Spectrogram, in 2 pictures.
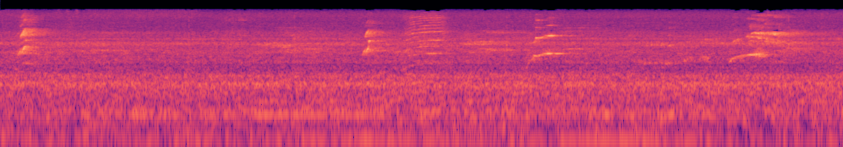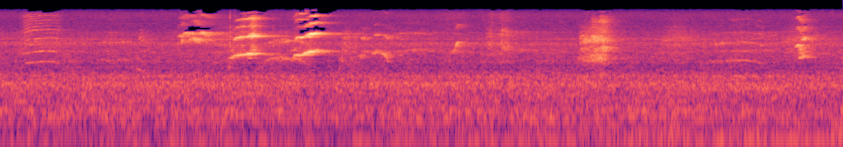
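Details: Hungry young magpie calling out: scattered thin, high chirps and scratchy notes, building to a pair of louder, squealing calls near the end, then a few softer notes, with a low steady hum behind.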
